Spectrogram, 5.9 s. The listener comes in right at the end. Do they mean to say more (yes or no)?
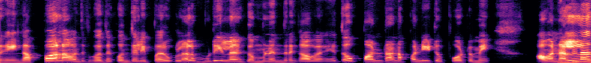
no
